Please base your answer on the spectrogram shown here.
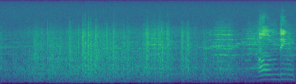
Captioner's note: explosions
